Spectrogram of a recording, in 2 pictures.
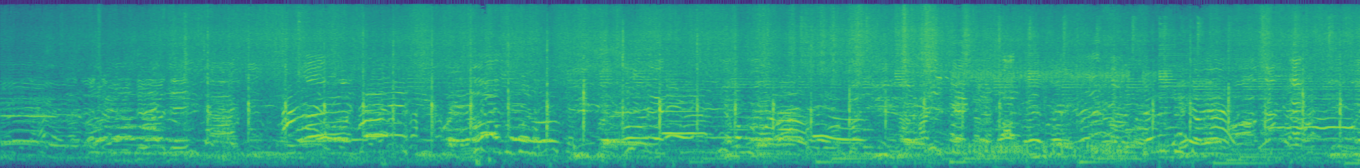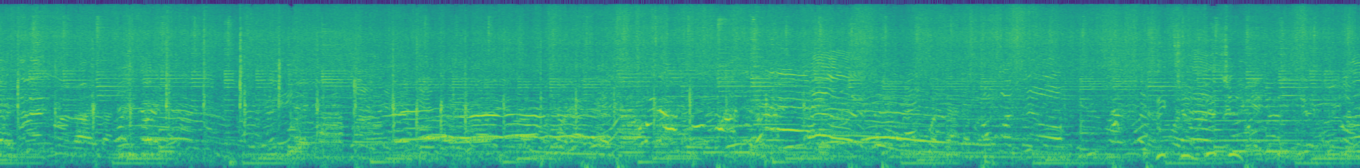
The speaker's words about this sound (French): on arrivait, il y avait Lampedusa en arrière-plan, le coucher de soleil, les dauphins, et puis, puis un moment de joie et de danse et de chant sur le pont du bateau. C'était vraiment très beau. Je me suis permis de sortir le micro et d'enregistrer.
